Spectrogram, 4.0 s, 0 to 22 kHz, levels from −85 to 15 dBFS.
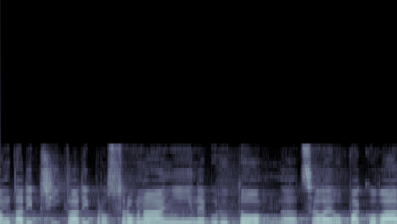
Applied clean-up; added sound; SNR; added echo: none; none; none; none.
